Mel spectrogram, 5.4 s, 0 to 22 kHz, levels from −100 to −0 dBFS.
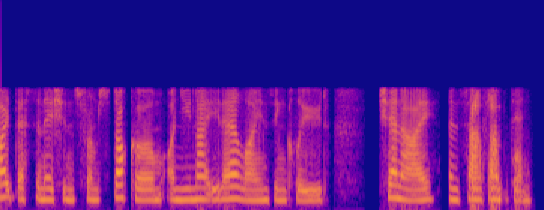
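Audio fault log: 4.7–5.30 s, codec payload misread: the decoder unpacks the G.726 code words in the wrong bit order, so the speech drowns in harsh distortion until it clears.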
